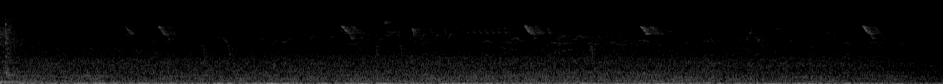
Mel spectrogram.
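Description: Outdoor ambience with a steady hiss and a small bird giving short, high, falling chirps roughly once a second.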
